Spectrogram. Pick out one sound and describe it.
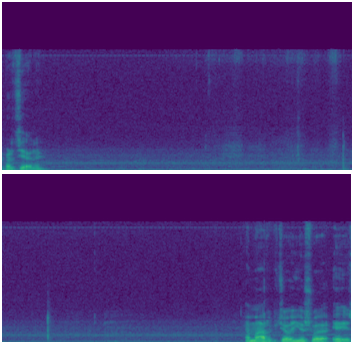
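An elderly man speaks calmly into a microphone, heard through an online call.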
